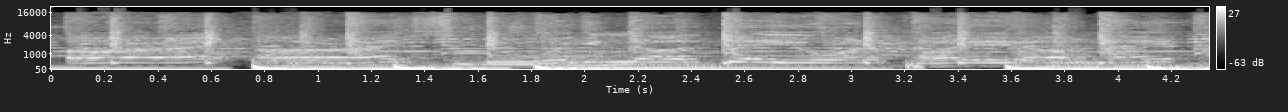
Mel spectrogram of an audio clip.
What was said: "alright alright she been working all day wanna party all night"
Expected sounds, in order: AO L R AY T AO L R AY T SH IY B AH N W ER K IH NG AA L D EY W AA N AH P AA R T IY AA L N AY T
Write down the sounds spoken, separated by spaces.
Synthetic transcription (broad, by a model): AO L R AY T AO L R AY T S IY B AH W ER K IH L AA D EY W AA N AH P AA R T AA L N AY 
